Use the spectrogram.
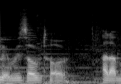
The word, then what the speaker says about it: risotto: calling it like that it's risotto like are you freaking mocking me it's an Italian word so you see Italian pronunciation A little bit of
